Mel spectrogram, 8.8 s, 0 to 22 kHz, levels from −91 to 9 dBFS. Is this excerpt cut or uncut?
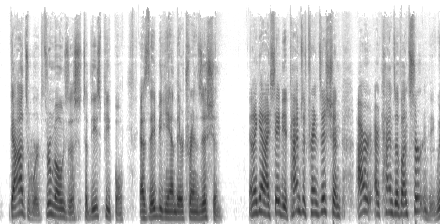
uncut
